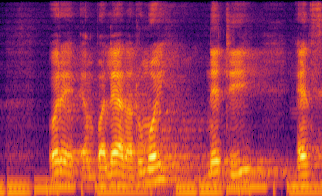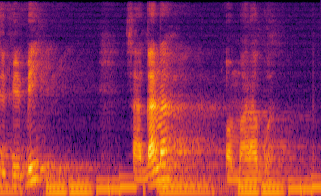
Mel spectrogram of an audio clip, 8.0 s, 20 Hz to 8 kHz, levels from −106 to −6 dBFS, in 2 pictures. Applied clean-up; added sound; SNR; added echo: none; Bass guitar; 12 dB; reverberation time 1.2 s.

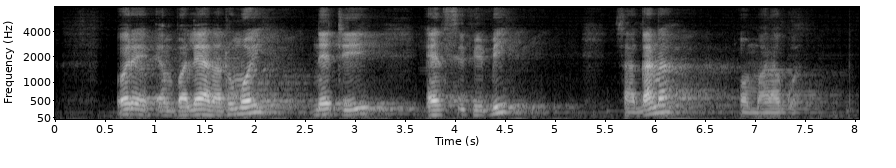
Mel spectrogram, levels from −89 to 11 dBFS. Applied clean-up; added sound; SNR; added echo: neural separator model SepFormer DNS4.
